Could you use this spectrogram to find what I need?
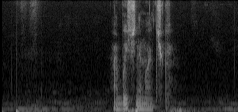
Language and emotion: Russian, neutral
